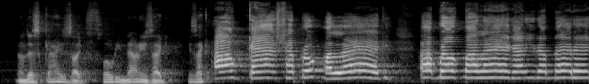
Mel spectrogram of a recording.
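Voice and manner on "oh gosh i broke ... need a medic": play-acted very high, drawn-out wailing scream. Retelling a guy floating down with a broken leg: imitating someone screaming. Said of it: "And he's screaming".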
